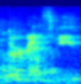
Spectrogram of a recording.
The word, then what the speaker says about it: Górecki: Górecki, thank you.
